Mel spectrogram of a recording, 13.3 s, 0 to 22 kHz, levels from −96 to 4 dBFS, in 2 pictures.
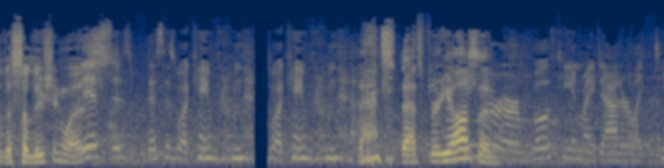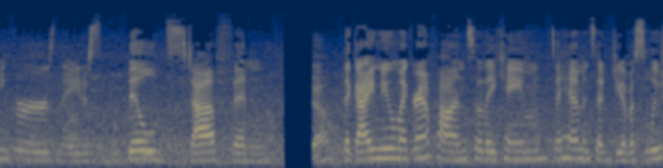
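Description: Two stream reconnects break the audio. At 2.54 s the connection drops and the audio goes silent for 130 ms; a fresh decoder then starts mid-stream, fading in 0.81 s earlier, so that stretch repeats as the server resends buffered data. At 9.48 s a 282 ms gap follows, and playback resumes roughly 150 ms later, so a short section is skipped.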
